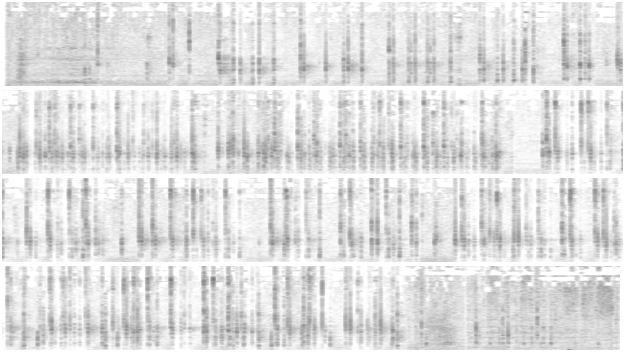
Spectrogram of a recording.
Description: Before recording the colorful meow typing sound before the upgrade, I installed the tiger shaft+opaque key cap, and I took it down again because of Before Recording The Colorful Meow Sound Effects Free Download.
